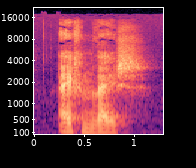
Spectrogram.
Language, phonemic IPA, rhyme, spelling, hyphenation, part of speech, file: Dutch, /ˌɛi̯ɣə(n)ˈʋɛi̯s/, -ɛi̯s, eigenwijs, ei‧gen‧wijs, adjective, Nl-eigenwijs.ogg
- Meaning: 1. stubborn, headstrong 2. strong-willed, strong-minded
